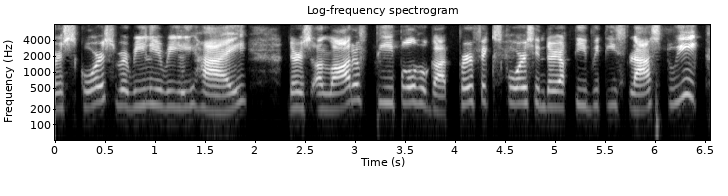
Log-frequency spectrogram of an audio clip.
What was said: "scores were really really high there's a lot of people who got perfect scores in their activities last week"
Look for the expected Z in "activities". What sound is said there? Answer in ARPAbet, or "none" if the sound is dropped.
S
